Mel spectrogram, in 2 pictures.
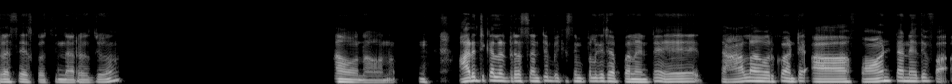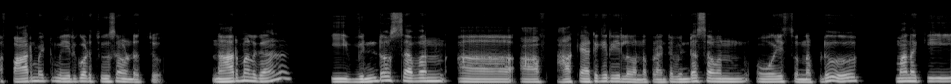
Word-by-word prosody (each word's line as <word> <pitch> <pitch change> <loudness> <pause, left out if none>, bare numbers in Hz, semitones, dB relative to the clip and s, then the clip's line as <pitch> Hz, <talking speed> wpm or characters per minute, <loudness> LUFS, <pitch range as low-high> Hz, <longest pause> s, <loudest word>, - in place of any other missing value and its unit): డ్రెస్సేసుకొచ్చింది 115 -2 -3
ఆరోజు. 105 +2 -4 2.4
అవునవును. 100 -4 -1 0.3
హ్మ్. 120 - -5 0.3
ఆరెంజ్ 170 +3 +5
కలర్ 170 -3 +3
డ్రస్సంటే 155 +1 -1
మీకు 150 -1 -7
సింపుల్‌గా 150 +1 -1
చెప్పాలంటే, 125 +1 +1 0.6
చాలా 135 +7 +1
వరకు 140 +2 -1
అంటే 135 +3 -1 0.2
ఆ - - +6 0.4
ఫాంటనేది 155 +4 +2
ఫా - - -3 0.2
ఫార్మాట్ 150 +5 +1
మీరు 135 -1 +1
గూడా 140 -1 +1
చూసే 135 +1 0
ఉండొచ్చు. 110 -2 -3 0.6
నార్మల్‌గా 150 +1 +3 0.7
ఈ - - +4 0.2
విండోస్ 160 +7 +2
సెవెన్ 150 +1 +3 0.3
ఆహ్, 120 -1 +1 0.2
ఆఫ్ 120 -1 -2 0.2
ఆ - - +4
కేటగిరీలో 135 -1 +1
ఉన్నప్పుడంటే 110 +2 -2
విండోస్ 135 +4 +1
సెవెన్ 130 -2 +3 0.3
ఓఎస్ 130 +2 0
ఉన్నప్పుడు 115 +8 -1 0.7
మనకి 145 0 +1
135 Hz, 110 wpm, -23 LUFS, 120-150 Hz, 2.4 s, ఆ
